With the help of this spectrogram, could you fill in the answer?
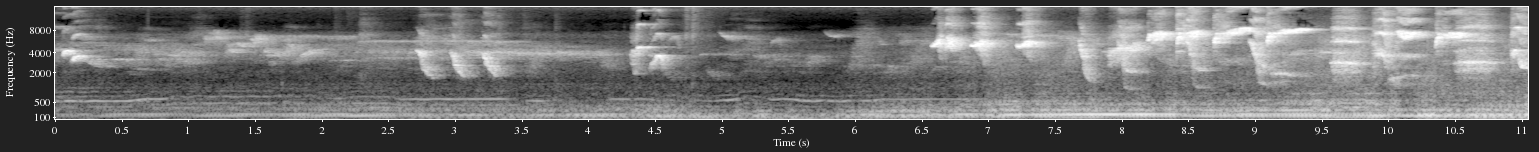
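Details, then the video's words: Caged pet thrush kept by a bird hobbyist, singing loudly and intensely; quiet start with a few high whistled notes, then a dense burst of sharp, rapid high chirps and trills over a steady low hum. "Burung Anis "Ronggeng" Ngeplong Mabok berat"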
